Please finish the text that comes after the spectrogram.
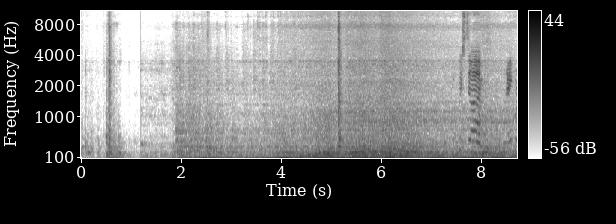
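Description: A Ford F-100 truck engine with carburetor trouble runs roughly and unevenly after starting, loud and close, its low rumble sputtering as it floods, with a sharp knock near the start and brief clunks near the end.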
